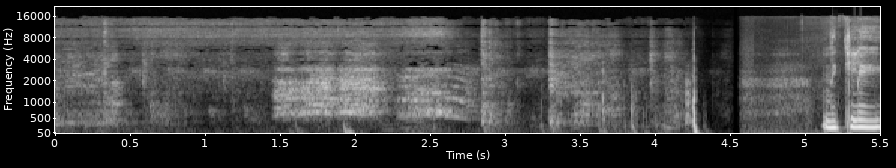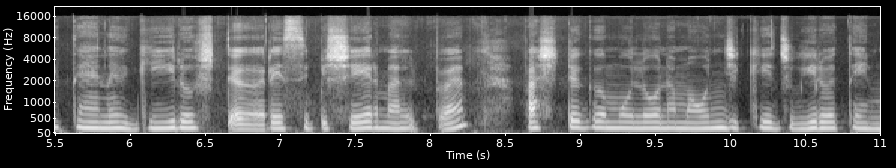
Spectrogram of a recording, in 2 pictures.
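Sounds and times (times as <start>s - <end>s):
rooster crowing: 1.4s - 3.1s.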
